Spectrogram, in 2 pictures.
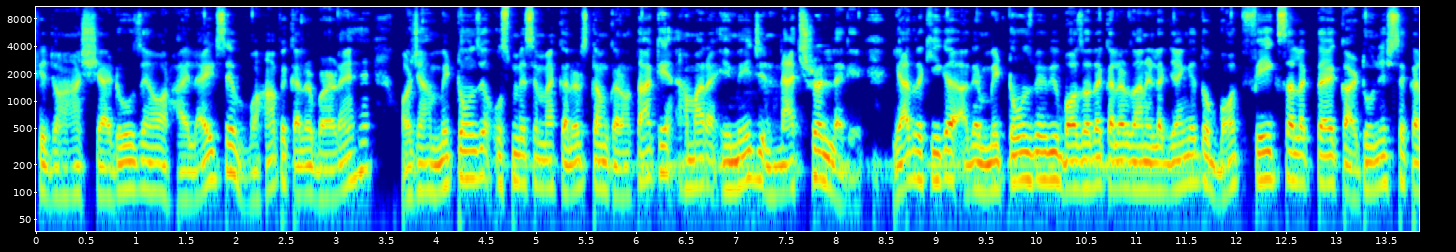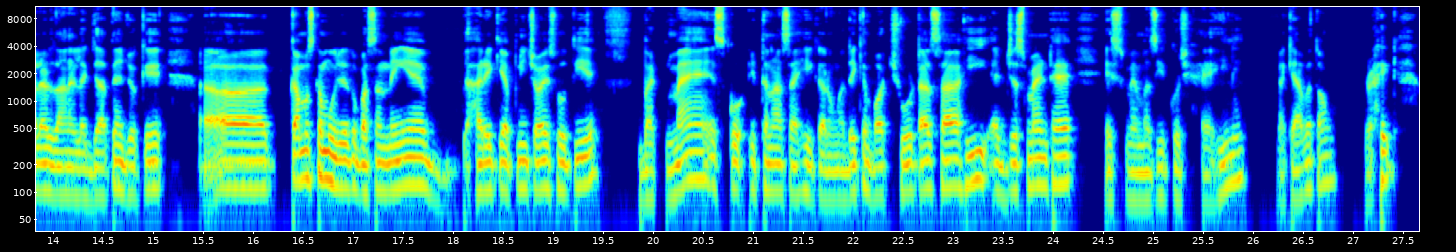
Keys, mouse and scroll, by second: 22.4-27.6 drag.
